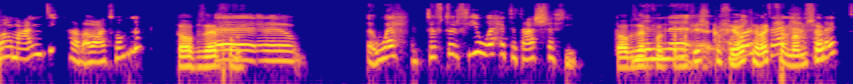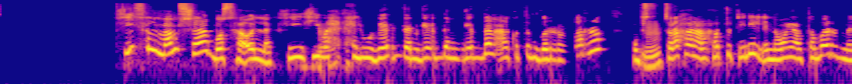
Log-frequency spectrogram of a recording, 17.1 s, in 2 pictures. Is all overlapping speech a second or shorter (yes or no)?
no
